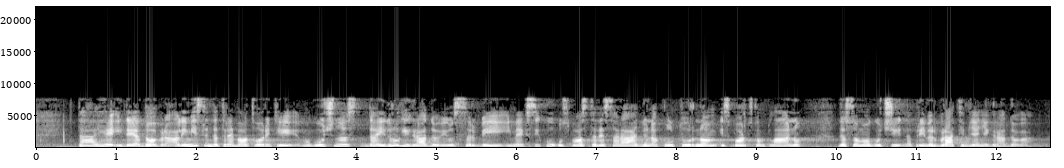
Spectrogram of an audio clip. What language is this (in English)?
Serbian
